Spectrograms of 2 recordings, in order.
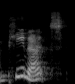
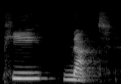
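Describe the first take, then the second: First: Said in the usual way. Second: "peanut" said as two separate beats, pea-nut; split into syllables. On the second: Shown as a demonstration. Teacher showing syllable tapping, "peanut" in two beats. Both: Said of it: "tapping the syllables".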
